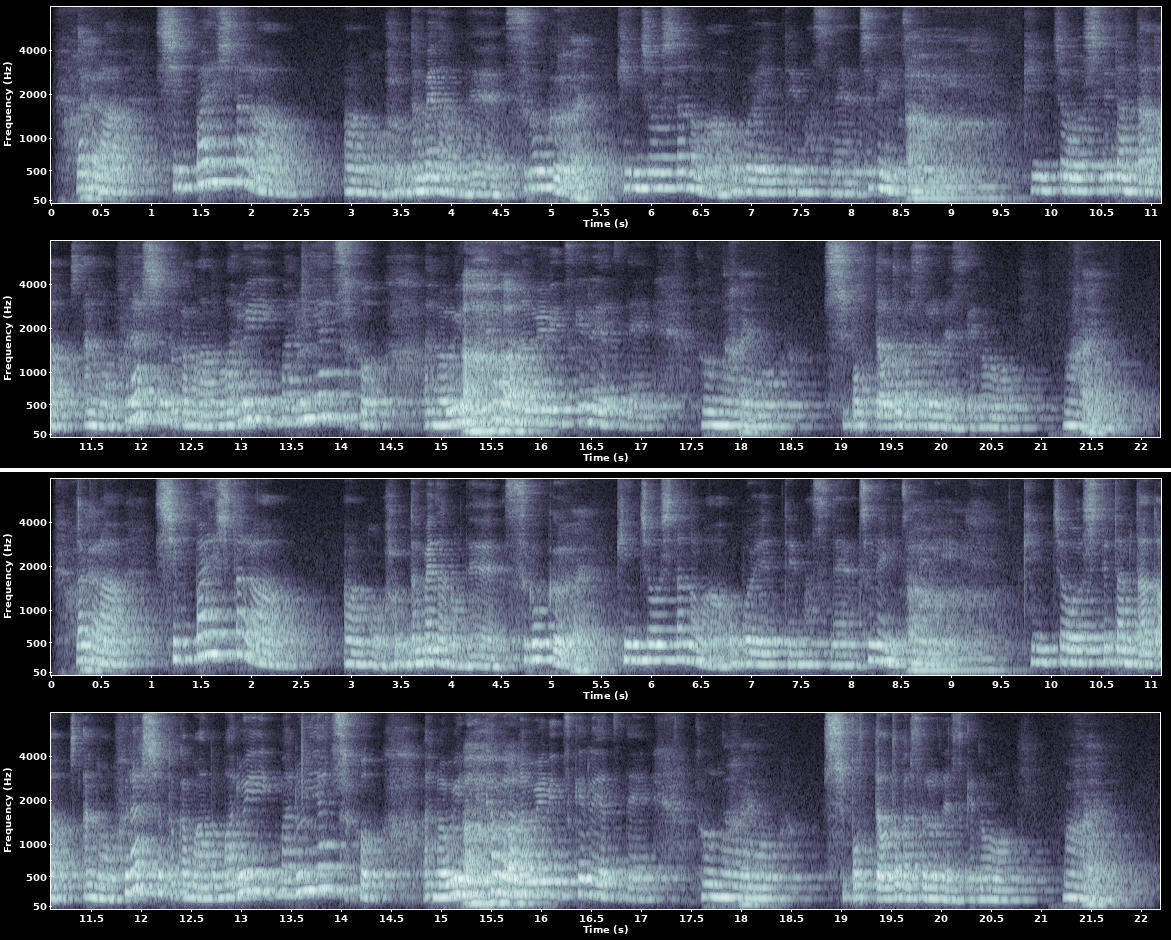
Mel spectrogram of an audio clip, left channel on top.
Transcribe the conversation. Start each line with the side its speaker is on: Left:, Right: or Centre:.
Right: だから、
Left: はい、
Right: 失敗したら、あの、<laughs> ダメなので、すごく緊張したのは覚えてますね。
Left: はい。
Right: 常に常に。
Left: あ
Right: 緊張してたのと、あと、あの、フラッシュとかも、あの、丸い、丸いやつを <laughs> あの、上に、
Left: あ、
Right: カメラの上につけるやつで、
Left: あー
Right: その、
Left: はい、
Right: 絞って音がするんですけど、ま
Left: はい。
